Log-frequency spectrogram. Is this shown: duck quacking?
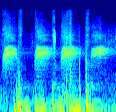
yes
